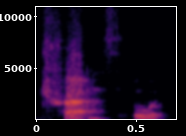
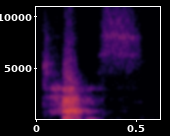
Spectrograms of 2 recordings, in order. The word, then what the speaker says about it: TeSS: our api with uh tress i said it wrong tess and tess is a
